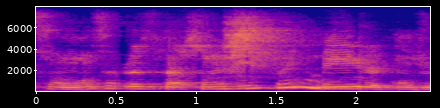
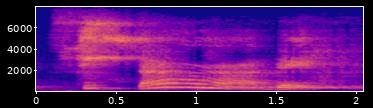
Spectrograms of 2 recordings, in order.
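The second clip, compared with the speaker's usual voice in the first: CIDADE in three beats with a long, raised DA; syllable by syllable; 4 semitones higher than usual. Shown as a demonstration. Teacher showing three syllables, CIDADE split and drawn out. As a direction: sound out CI-DA-DE, stretching the middle. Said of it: "a emissão de vozes três vezes".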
